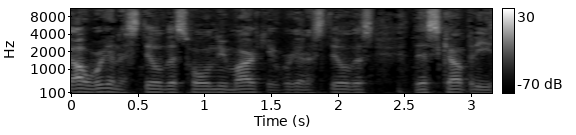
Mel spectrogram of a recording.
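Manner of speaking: ordinary talk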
